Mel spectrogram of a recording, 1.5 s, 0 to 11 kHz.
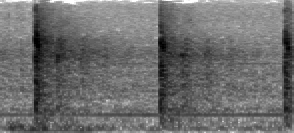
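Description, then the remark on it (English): Three sharp, evenly spaced metallic strikes ring out about every 0.6 seconds as a man hammers with two hammers, over a steady low hum with no one speaking. “It's a guy. He's got two hammers.”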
